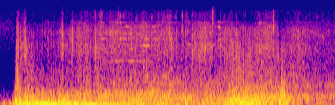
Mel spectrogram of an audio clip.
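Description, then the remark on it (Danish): A loud explosive charge set off by a detonator goes off with a sudden blast, followed by a deep, rolling rumble that swells again before fading. Nobody speaks. “Og detonatoren udvikler noget varme, som får den her til at brænde med en stor, stor hastighed, så det virker som eksplosion.”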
